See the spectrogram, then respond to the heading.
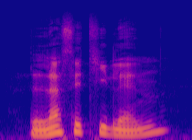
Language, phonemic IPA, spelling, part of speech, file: French, /a.se.ti.lɛn/, acétylène, noun, Fr-acétylène.ogg
- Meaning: acetylene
